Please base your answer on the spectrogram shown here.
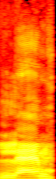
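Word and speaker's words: lamb: एम के बाद एम के बाद जब भी रहे तो हम भी को नहीं बोलते हैं मेंस बी क्या हो जाता है साइलेंट हो जाता है फॉर एग्जांपल नहीं पढ़ेंगे बी को मतलब बोलेंगे नहीं ये हमारा कम हो गया उसी तरह से ला एम बी लैंब हो गया टी ओ एम बी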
